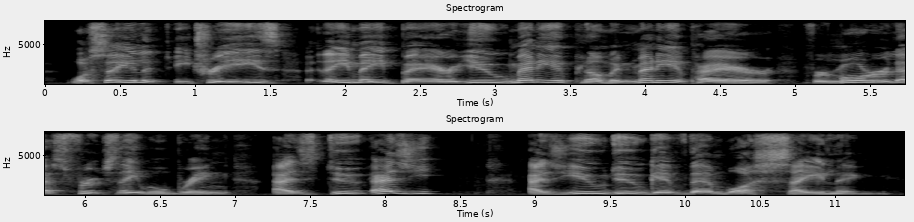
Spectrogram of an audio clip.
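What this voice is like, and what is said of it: Put-on Somerset accent. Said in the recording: “recite this with your best Somerset accent”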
